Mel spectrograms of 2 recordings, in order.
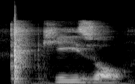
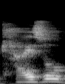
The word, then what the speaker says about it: Kiesel: zoom in a little bit yeah pretty neat Kel k i e s e l I'm assuming it's Kel I've been saying kaisel but a little bit of research says it's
